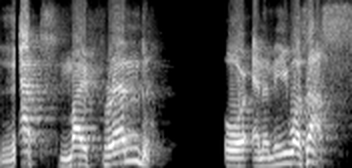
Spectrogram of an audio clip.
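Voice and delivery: magic-enhanced, amplified proclaiming voice. A character uses magic to address someone's aggression in a magically booming voice. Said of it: "use thaumaturgy to make my voice boom".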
